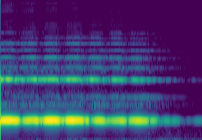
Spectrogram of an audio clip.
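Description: A single long note on a Native American flute, held steady and fading away near the end.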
